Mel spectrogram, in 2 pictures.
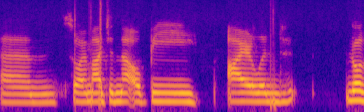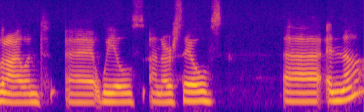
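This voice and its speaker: A woman with a Scottish accent speaks at a fairly slow pace and a medium pitch. Her intonation is monotone and flat. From Scotland. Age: 30s. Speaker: wheelchair basketball player. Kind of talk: podcast interview.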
